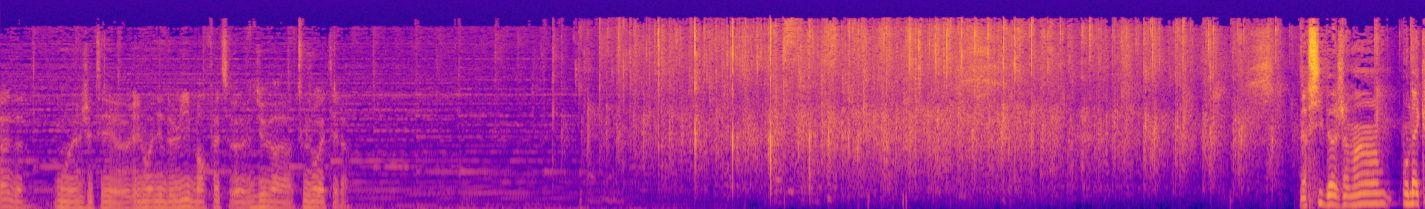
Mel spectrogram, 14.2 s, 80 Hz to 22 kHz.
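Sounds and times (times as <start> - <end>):
speech: 0.0 - 3.6, 13.0 - 14.2
audience applause: 5.5 - 13.6.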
